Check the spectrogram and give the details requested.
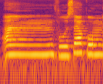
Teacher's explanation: نون ساکن کے بعد فا ہے، غنہ کریں گے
